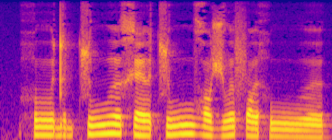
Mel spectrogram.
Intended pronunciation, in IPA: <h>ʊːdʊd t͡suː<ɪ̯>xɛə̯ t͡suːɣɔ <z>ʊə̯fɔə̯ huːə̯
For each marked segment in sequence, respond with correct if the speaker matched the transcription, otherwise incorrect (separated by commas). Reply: correct, incorrect, incorrect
